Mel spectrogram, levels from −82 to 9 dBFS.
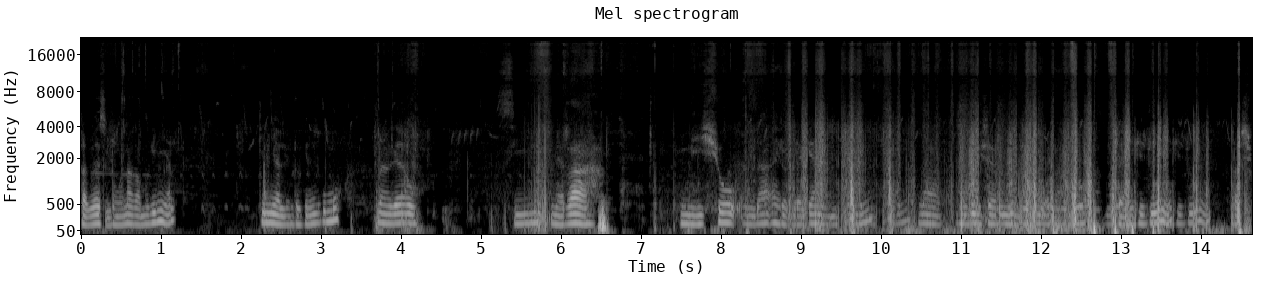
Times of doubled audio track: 9.50-14.64

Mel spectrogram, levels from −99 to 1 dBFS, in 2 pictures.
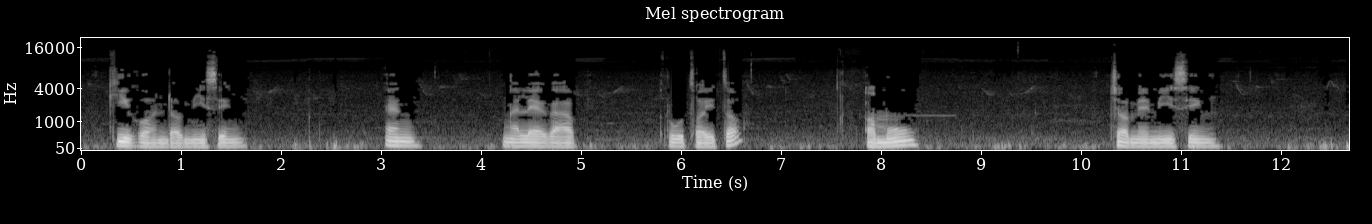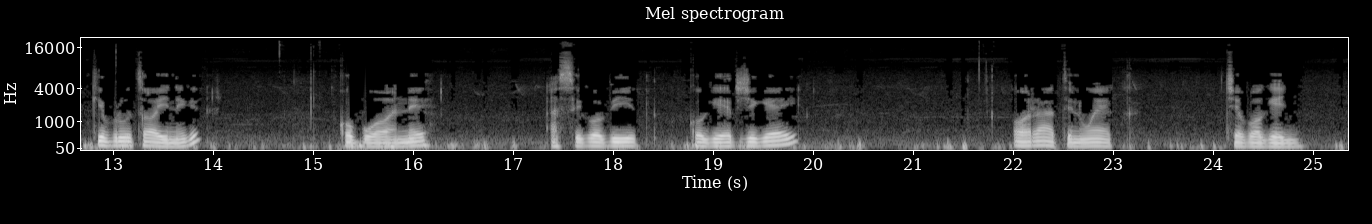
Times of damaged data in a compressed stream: none

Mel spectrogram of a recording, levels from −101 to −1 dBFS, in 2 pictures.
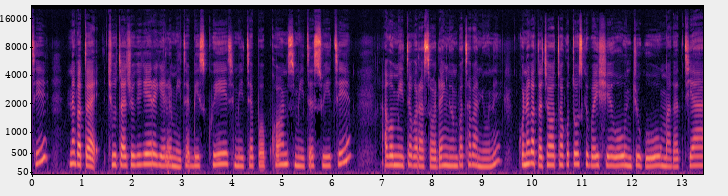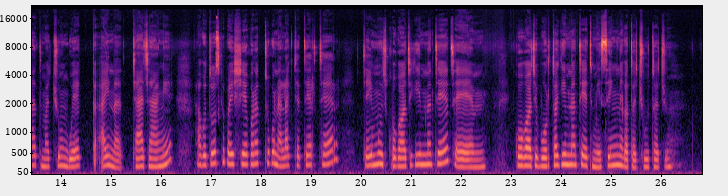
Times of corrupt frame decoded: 2.70-2.72, 17.08-17.14, 20.61-20.64

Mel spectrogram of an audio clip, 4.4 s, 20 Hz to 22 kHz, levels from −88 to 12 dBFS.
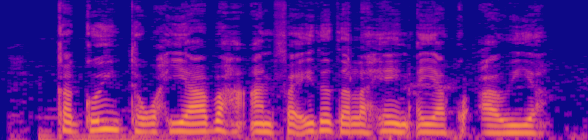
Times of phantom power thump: none

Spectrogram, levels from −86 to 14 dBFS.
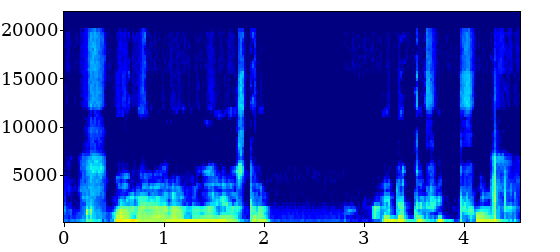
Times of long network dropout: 1.99-2.81

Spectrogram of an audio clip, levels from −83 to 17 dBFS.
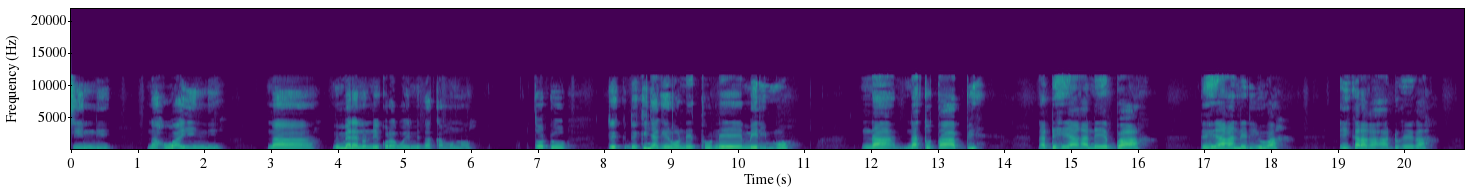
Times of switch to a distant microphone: none

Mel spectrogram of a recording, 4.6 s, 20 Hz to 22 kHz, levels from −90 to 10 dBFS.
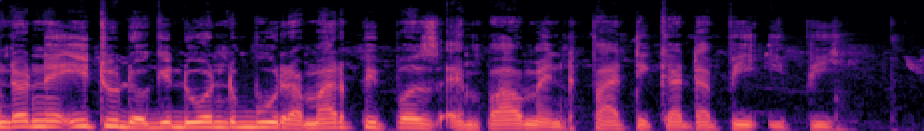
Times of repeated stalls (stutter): none

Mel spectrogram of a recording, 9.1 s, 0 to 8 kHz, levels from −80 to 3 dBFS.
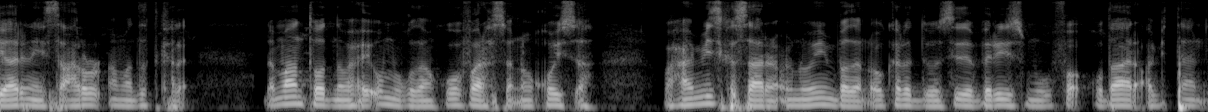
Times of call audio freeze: none

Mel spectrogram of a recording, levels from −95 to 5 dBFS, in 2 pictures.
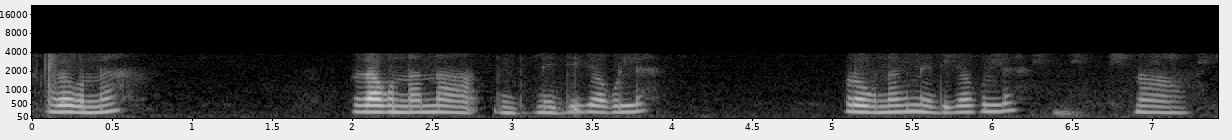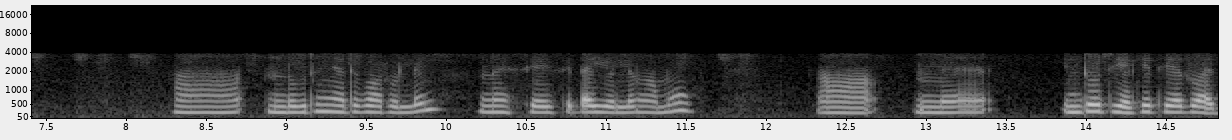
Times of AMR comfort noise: none

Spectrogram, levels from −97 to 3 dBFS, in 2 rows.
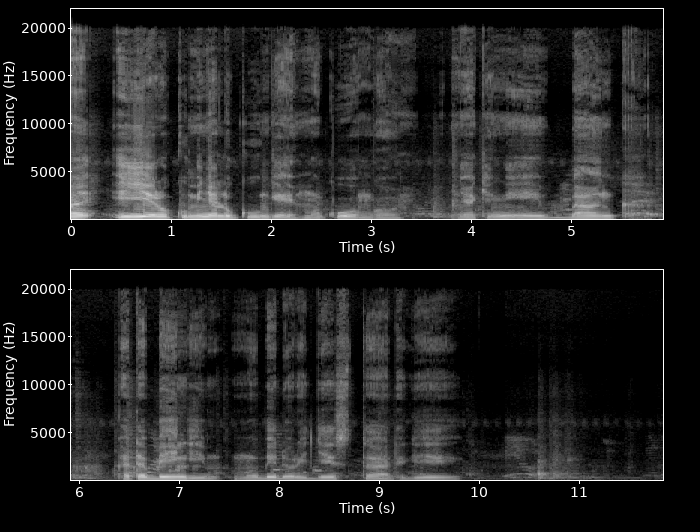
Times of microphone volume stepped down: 0.73, 1.74, 7.08

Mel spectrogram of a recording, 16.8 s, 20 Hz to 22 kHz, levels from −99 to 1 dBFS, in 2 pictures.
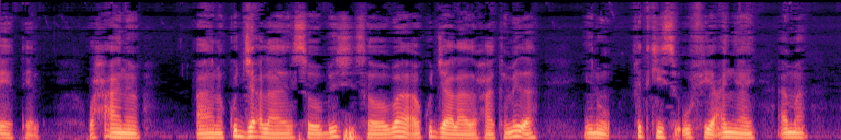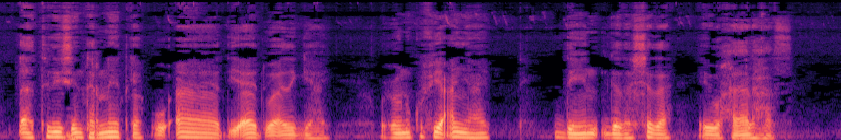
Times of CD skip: none

